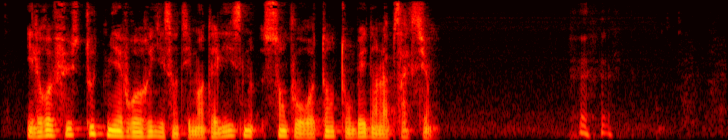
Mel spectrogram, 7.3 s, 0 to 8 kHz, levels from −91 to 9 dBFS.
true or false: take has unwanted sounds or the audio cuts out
true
